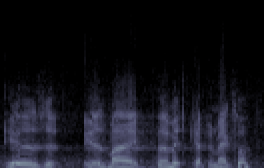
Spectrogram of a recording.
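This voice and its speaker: An actor playing an eager, polite British doctor in an old-time radio drama, slightly fussy and flustered, with a creaky voice. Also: male voice, high voice, moderate pace, a bit bright, slight background noise, full character voice. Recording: dull old radio broadcast recording.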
